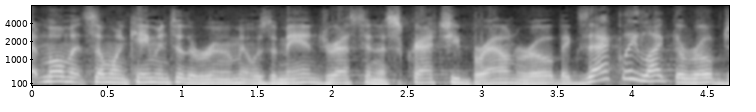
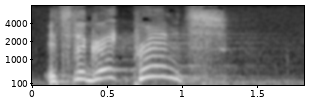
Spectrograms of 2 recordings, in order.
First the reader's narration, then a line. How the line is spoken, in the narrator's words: someone shouted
